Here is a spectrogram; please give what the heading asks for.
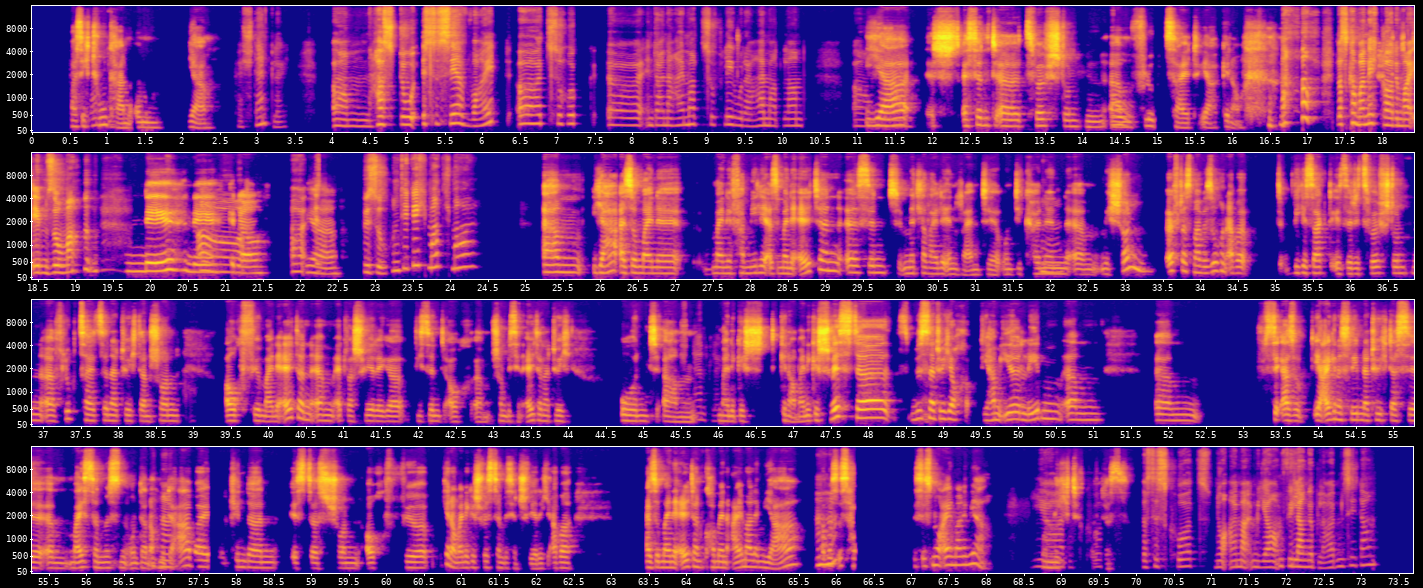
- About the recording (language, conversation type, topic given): German, advice, Wie gehst du nach dem Umzug mit Heimweh und Traurigkeit um?
- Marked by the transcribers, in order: surprised: "Oh"; laugh; laughing while speaking: "machen"; drawn out: "Ne"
